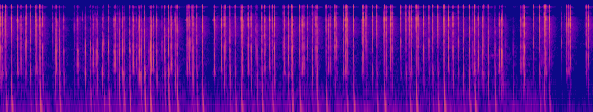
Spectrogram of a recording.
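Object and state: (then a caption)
IPhone in a clear plastic case, tapped with nails. Long acrylic nails tap fast on the camera lenses and the back of an iPhone in a clear plastic case, held in both hands and seen in a mirror. A rapid, continuous stream of sharp, dry clicks with bright, crackly tops and almost no ring, like crisp plastic crackling.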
